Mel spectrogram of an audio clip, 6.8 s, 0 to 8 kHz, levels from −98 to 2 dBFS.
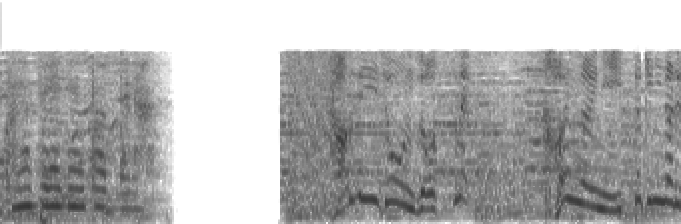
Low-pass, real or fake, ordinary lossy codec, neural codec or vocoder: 7.2 kHz; real; AAC, 16 kbps; none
